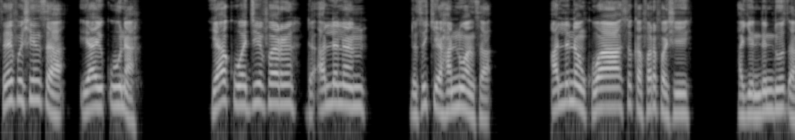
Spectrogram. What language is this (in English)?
Hausa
